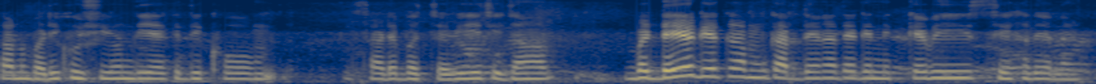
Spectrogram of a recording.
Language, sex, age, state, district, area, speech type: Dogri, female, 30-45, Jammu and Kashmir, Samba, urban, spontaneous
